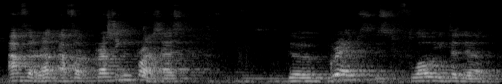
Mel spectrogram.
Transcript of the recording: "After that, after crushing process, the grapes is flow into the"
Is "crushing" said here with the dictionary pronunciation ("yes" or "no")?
no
